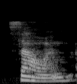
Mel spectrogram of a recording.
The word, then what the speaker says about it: Samhain: Because they say that as we get closer to Samhain, as it's pronounced, which is Halloween, the veil is thinning between this world and the other.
